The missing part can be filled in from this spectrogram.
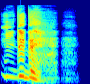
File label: Voice damaged, jp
